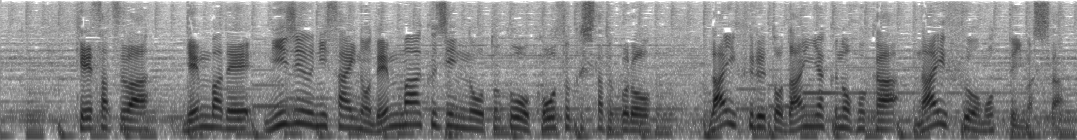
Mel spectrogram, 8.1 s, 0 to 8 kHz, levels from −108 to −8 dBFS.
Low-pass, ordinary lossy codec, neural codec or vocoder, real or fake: none; none; none; real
